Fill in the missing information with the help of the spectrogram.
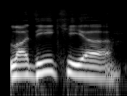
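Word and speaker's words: Latakia: am not all right okay ladia that's how you pronounce latia area in Syria it's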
